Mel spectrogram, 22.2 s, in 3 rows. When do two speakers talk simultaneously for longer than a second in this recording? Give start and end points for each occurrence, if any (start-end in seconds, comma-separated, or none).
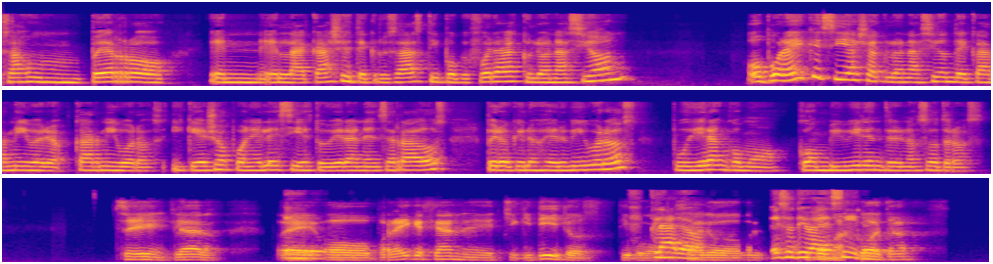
19.7-21.4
